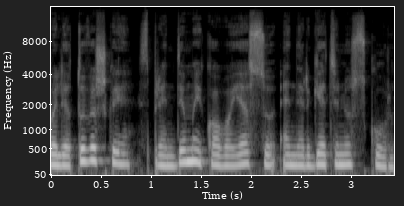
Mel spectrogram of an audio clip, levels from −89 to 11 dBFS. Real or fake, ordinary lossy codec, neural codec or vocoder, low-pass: real; Opus, 64 kbps; none; 14.4 kHz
